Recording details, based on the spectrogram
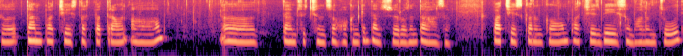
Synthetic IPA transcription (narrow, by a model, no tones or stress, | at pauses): sɨt̪ɐmpɐt̪̚t͡ʃʰeːst̪ɐt̪ʰpɐt̪ɾaʋɐnaːb | t̪ɐmsɨt͡ʃʰinsɐɦɔkʰɐnkʲint̪ɐmɾozɐnt̪aːzɨ | pɐt̪̚t͡ʃʰeːskɐɾɐnkɐmpɐt̪̚t͡ʃʰeːsbeisɐmbʱaːlɐnt͡suːd̪ʲ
